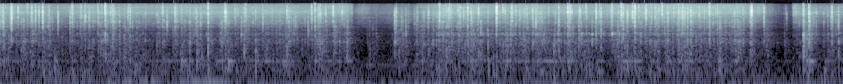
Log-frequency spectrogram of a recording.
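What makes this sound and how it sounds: A large, thin, creased sheet of crumpled packing paper lies flat on a table while both hands rub and fold it with their fingertips. This produces a steady stream of dense, bright, crisp crinkles and crackles. The crinkling pauses briefly near the middle and again near the end.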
